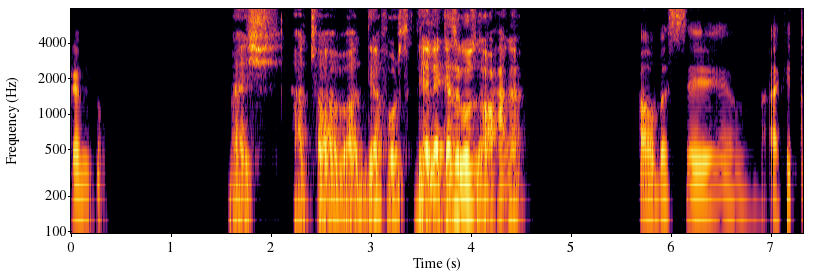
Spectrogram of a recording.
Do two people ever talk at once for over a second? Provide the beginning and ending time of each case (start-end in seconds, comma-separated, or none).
none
